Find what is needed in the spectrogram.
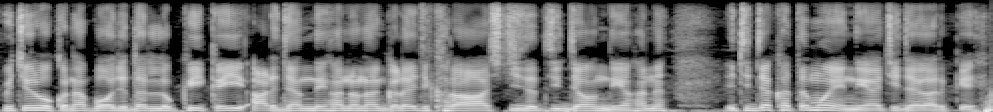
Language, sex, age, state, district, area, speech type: Punjabi, male, 30-45, Punjab, Amritsar, urban, spontaneous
